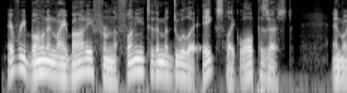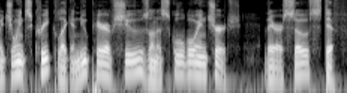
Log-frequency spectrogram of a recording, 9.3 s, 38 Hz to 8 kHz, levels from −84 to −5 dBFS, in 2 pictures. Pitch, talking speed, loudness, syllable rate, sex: 100 Hz, 225 wpm, -19 LUFS, 5.5 syllables/s, male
